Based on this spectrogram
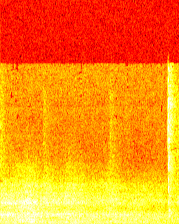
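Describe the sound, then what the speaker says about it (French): An airplane passes overhead, a broad, steady low roar that stays loud and fills the background before easing slightly toward the end. "il y a un avion qui passe"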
